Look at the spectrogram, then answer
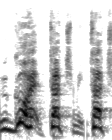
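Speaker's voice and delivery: put-on heated angry voice. Retelling what someone nearby kept saying during the ride, imitating someone angrily. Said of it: "like like angrily".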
